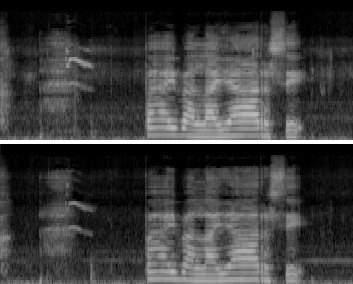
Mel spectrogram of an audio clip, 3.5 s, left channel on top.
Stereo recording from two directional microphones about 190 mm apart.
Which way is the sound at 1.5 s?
Centre (ahead or behind).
